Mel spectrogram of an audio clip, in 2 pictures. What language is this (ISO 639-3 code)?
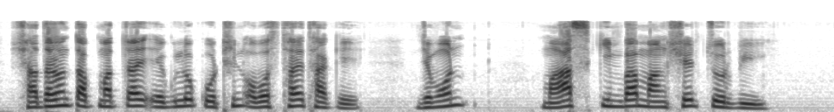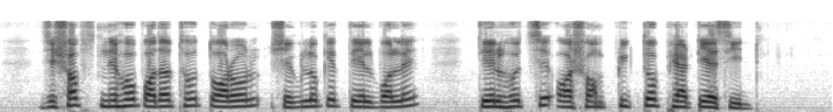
ben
